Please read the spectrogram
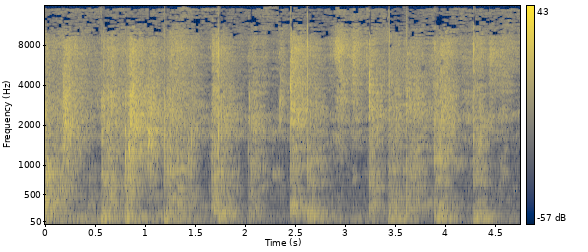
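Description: Basketball being dribbled on a concrete court: a run of uneven bouncing thuds, two or three a second.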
